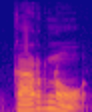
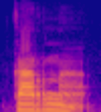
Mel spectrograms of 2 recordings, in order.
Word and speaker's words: Karna: Soe tetapi su dan bukan Karno tetapi Karna dan ini sebenarnya bukan hanya perbedaan kecil dalam aksen Sunda atau Jawa atau perbedaan dalam bahasa baru dengan bahasa lama bukan seperti itu bukan ejaan lama ejaan baru bukan seperti itu tetapi ini memang adalah nama yang sudah disematkan jadi maksudnya sempat di zaman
